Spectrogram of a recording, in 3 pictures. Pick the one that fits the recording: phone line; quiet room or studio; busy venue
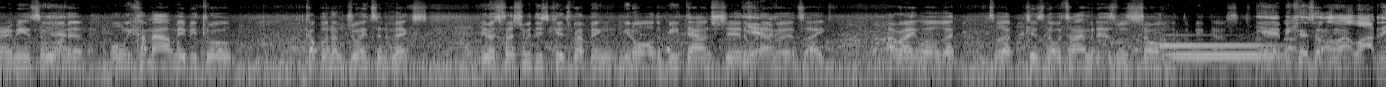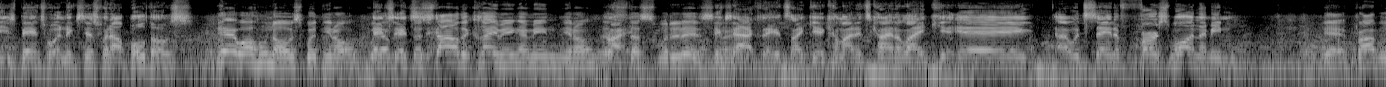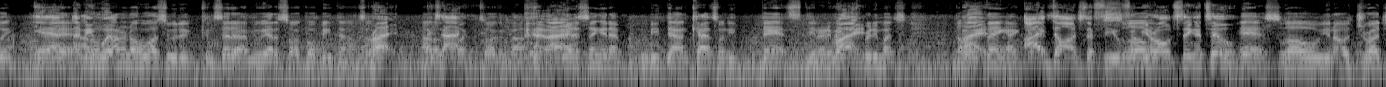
busy venue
